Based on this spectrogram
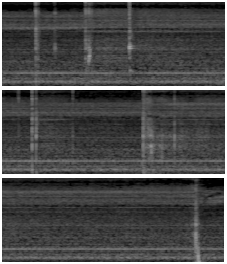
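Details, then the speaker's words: Cast iron block plane weld with Easy Weld no-preheat TIG filler, after tungsten stuck and got coated in filler: sparse sharp ticks, about six in ten seconds, over a steady welder hum as the weld cracks while cooling. "Yep, stuck the tungsten, got it coated in Easy Weld again, and I can hear that cracking."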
